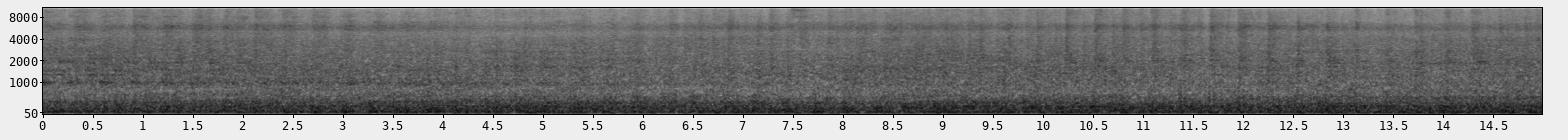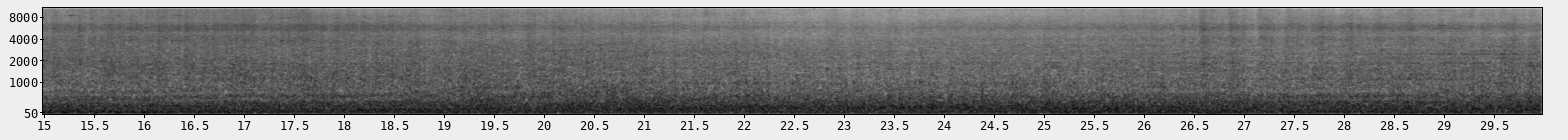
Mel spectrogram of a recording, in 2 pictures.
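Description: Freight train cars, hoppers and boxcars, rolling past: a steady rumble of steel wheels on rail with continuous rapid clicking over the rail joints.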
